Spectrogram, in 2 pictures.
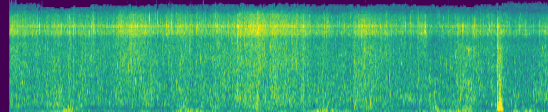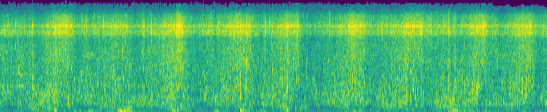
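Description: Water sloshing and splashing around legs wading upstream through a shallow river, about one splash a second with the stride, with wind on the microphone. A short falling squeak about halfway through.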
